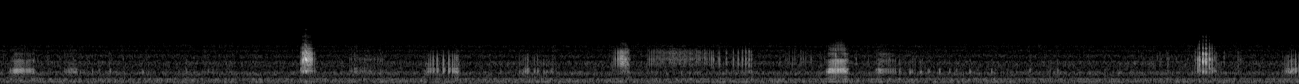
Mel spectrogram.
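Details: Tago's brown frog recorded in April by a gorge along the Kamo River in Itoshima, Fukuoka Prefecture, Japan. Brief, sharp croaks recur every few seconds, with softer pulsed calls between them, over constant low water noise.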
